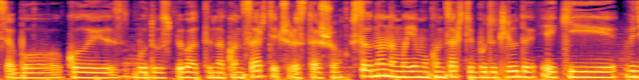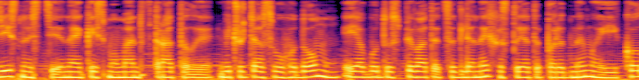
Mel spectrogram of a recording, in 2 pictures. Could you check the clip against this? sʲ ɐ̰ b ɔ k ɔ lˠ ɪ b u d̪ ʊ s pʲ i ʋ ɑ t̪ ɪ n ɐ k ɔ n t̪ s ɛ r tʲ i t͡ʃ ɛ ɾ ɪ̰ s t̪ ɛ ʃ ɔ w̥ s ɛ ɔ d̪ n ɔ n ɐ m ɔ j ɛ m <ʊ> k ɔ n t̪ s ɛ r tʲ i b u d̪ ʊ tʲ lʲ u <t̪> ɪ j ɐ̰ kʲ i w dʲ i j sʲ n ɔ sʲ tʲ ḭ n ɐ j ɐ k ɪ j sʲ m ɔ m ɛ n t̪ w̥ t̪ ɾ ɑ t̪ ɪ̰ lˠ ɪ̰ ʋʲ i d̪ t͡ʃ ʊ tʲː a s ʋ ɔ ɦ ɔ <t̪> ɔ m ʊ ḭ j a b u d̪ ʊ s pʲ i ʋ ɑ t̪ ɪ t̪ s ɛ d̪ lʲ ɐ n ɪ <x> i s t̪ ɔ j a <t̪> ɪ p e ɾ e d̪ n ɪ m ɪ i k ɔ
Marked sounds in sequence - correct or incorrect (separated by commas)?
correct, incorrect, incorrect, correct, correct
